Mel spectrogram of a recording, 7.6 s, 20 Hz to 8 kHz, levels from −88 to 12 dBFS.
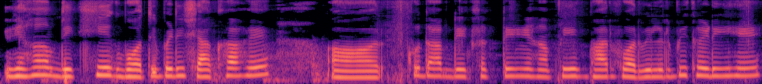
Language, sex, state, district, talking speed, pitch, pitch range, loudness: Hindi, female, Rajasthan, Jaipur, 180 wpm, 220 Hz, 205-230 Hz, -17 LUFS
